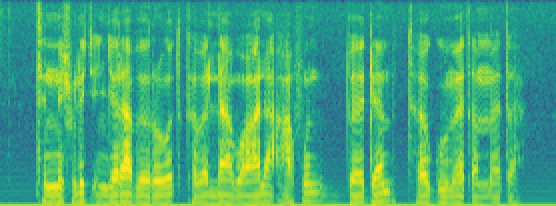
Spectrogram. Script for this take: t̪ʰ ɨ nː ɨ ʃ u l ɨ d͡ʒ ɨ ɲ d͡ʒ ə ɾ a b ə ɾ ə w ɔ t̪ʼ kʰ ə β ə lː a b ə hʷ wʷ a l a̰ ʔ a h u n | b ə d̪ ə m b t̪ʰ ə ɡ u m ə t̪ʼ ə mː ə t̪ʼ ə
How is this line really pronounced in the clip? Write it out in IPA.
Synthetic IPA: t̪ʰ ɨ nː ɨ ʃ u l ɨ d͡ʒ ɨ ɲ d͡ʒ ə ɾ a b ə ɾ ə w ɔ t̪ʼ kʰ ə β ə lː a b ə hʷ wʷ a l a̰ ʔ a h u n | b ə d̪ ə m b t̪ʰ ə ɡ u m ə t̪ʼ ə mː ə t̪ʼ ə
